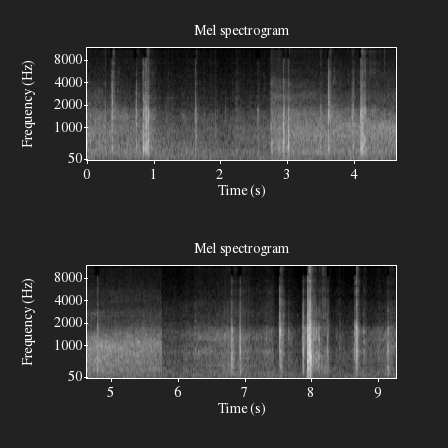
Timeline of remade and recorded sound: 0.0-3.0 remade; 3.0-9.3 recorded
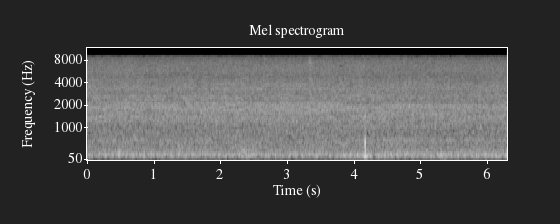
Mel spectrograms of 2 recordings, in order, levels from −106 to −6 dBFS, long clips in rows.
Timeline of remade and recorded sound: 0.0-6.3 recorded

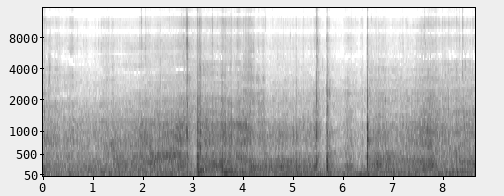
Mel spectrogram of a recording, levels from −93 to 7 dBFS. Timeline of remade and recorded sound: 0.0-1.6 remade; 1.6-5.9 recorded; 5.9-6.5 remade; 6.5-8.6 recorded

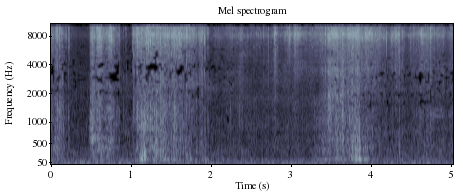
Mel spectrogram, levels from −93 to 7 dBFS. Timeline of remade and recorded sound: 0.0-2.3 recorded; 2.3-3.5 remade; 3.5-5.0 recorded

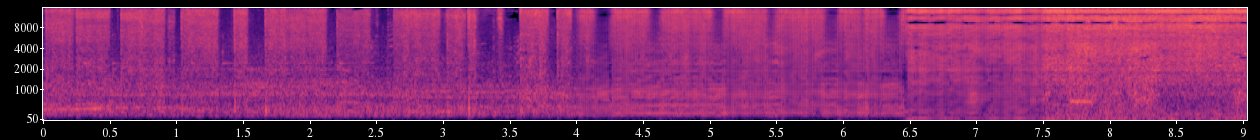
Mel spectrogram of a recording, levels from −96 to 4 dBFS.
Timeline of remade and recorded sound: 0.0-4.0 recorded; 4.0-7.5 remade; 7.5-9.0 recorded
